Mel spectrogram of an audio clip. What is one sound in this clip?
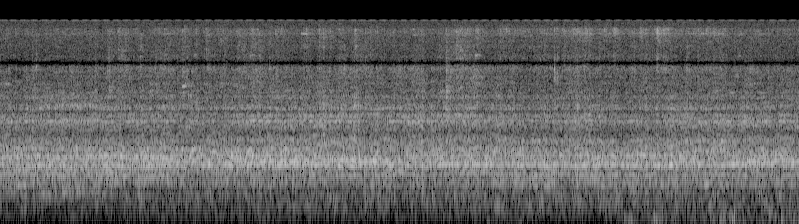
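Horses gallop past with thudding hooves.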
